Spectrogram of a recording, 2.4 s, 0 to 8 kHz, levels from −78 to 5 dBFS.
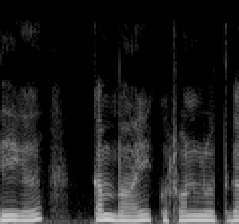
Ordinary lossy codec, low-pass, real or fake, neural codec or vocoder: none; 7.2 kHz; real; none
